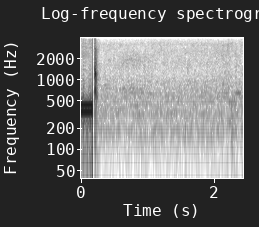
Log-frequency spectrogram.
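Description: A brief telephone tone during a call transfer: one short, steady beep at the very start, followed by faint line hiss and near silence.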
